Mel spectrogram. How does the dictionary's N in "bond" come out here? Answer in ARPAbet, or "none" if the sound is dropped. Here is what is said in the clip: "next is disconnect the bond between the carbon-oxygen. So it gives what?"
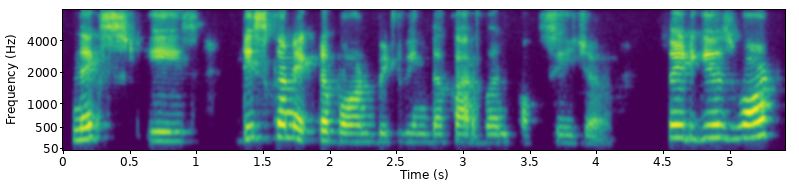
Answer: N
